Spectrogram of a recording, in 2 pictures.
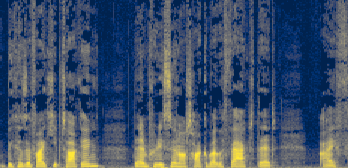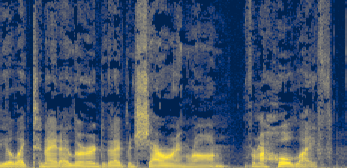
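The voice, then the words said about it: Tired-sounding voice. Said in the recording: “as you can hear in my voice right now, I'm tired.”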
